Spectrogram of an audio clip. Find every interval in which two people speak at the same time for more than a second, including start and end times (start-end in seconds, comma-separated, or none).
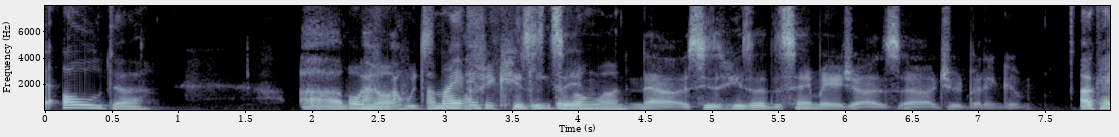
2.3-4.4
